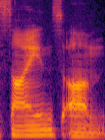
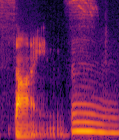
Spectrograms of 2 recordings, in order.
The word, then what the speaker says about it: signs: 对 And make sure that signs, even though it has a G in the middle, it's not pronounced. The G is silent, so it's signs.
